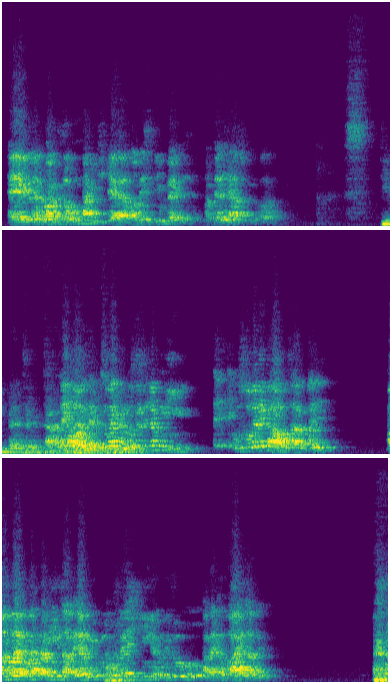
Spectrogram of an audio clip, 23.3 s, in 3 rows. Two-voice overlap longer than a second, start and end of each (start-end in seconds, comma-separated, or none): 8.9-10.4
